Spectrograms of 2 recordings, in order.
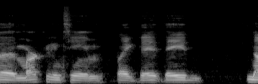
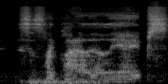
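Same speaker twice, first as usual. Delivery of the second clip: soft, hushed, breathy whisper; 10 dB quieter than usual. Retelling a remark to the wife during a quiet movie scene: imitating a whisper. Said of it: "whispered sweet nothings in the wife's ear and went".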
